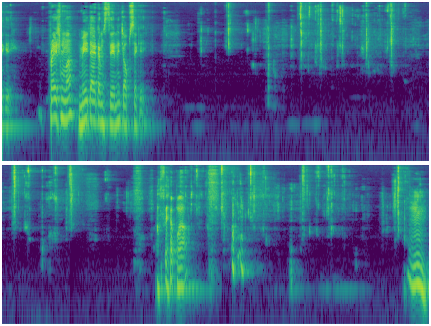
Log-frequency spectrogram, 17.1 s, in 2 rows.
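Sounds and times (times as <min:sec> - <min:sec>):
wet mouth clicks and smacks: 0:03.2 - 0:11.4, 0:12.2 - 0:16.7.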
